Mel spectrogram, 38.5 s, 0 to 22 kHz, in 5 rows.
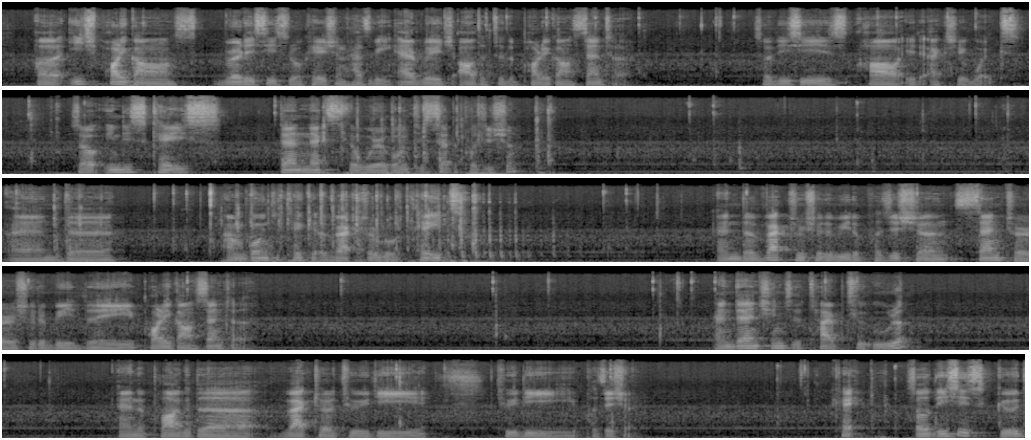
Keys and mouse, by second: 3.2-5.1 typing, 3.5 click, 4.1 drag, 4.6 click, 5.3 click, 6.2-6.8 d, 7.2 click, 7.5 right click, 8.3 d, 8.8 middle click, 9.7 click, 10.7 ctrl+a, 14.5 middle click, 15.2-16.5 drag, 16.5 g, 17.0 click, 17.2 ctrl+a, 21.4 click, 23.4-26.2 drag, 27.7 click, 28.5-33.8 drag, 34.3-36.9 drag, 36.9-38.4 middle drag.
